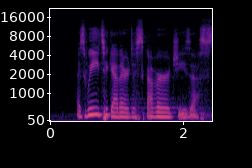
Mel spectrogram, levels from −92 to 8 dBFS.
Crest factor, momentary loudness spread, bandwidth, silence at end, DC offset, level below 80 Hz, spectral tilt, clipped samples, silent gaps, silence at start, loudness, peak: 14 dB; 8 LU; 15 kHz; 0 s; under 0.1%; -64 dBFS; -5.5 dB/octave; under 0.1%; none; 0.4 s; -38 LUFS; -24 dBFS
